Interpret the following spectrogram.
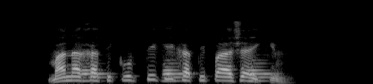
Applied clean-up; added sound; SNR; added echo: none; Wind instrument, woodwind instrument; 7 dB; none.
